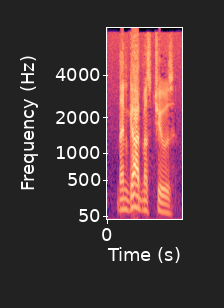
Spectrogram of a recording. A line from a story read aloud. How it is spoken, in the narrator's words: Warwick said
